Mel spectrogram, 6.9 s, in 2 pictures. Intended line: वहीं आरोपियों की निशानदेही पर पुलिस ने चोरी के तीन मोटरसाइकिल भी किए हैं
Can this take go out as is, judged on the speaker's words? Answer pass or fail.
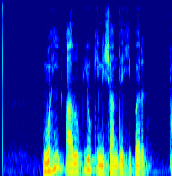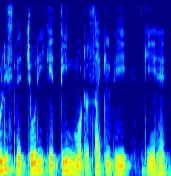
pass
